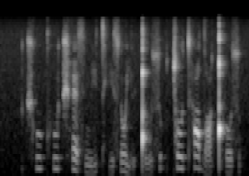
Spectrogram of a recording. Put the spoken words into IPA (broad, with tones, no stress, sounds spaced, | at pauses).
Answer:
t͡ʃʰ u˥ kʰ u˥ t͡ʃʰ ɛ˥˩ s m i˩˥ tʰ i˩˥ s ɾ o˥˩ j ɨ˩ ǃ u˩˥ s | ǀ o˥ tʰ ɨ˥ dˤ a˩˥ ǃʰ o˧ s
